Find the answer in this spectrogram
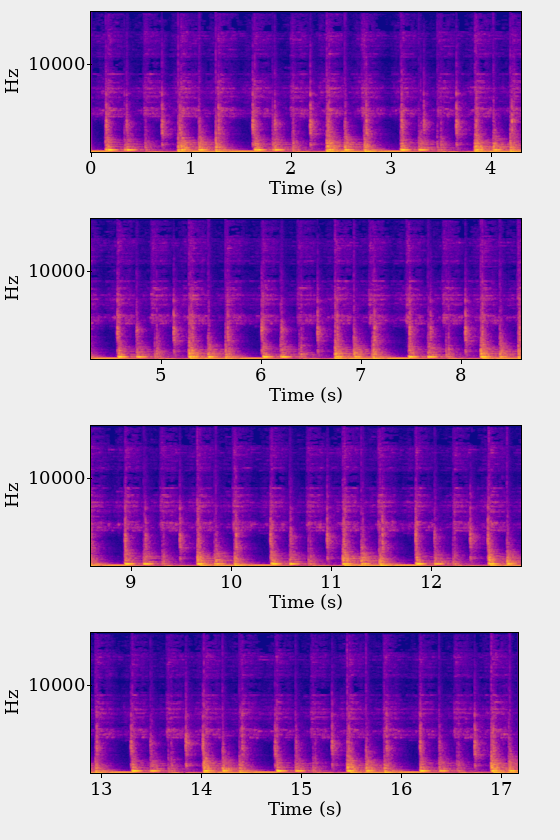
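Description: Two djembes played by hand over a djun djun (dundun) bass drum beaten with sticks, the stick part giving sharp clicks. All three lock into one steady repeating rhythm pattern.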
